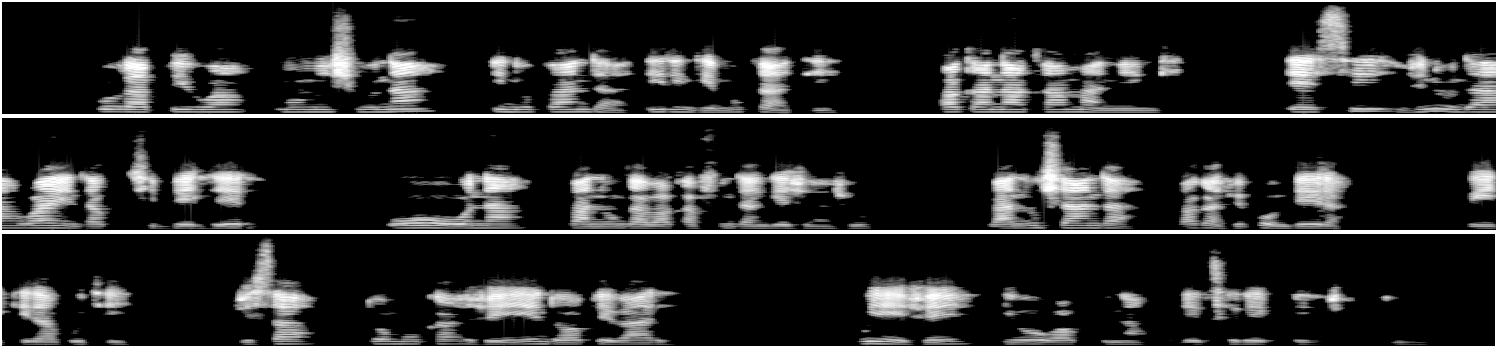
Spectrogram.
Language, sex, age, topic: Ndau, female, 36-49, health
